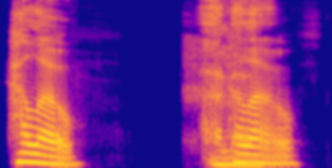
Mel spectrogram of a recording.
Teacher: That's the lowest end of your range. What happens here is when we take in breath and we speak on the outreath, it forces our vocal cords to relax and it puts us in our lower range.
